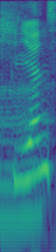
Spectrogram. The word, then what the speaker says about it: Cillian: Normalement, Cillian, c'est un K.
